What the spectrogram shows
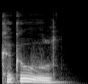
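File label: "cagoule", English, British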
